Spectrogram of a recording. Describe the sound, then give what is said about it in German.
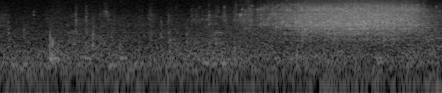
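Faint scattered drips and patters, then a steady hissing rush of heavy thunderstorm rain on leaves swells up loudly and holds before easing off near the end. “Es plätschert und klatscht.”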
